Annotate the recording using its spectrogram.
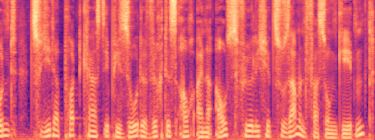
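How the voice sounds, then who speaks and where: A man with a fairly low, dark, mellow voice speaks at a moderate pace, somewhat breathy, with ordinary pitch variation and very even loudness. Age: 40s. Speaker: podcast host and entrepreneur. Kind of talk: solo podcast monologue. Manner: hesitant fillers.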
